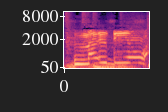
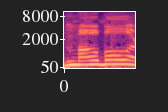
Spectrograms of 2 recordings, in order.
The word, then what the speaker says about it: Mobile: And didn't you hate when people called it mobile or mobile? – Yeah, and I have to correct them real quick. The emphasis is on the end.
